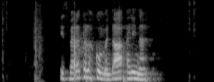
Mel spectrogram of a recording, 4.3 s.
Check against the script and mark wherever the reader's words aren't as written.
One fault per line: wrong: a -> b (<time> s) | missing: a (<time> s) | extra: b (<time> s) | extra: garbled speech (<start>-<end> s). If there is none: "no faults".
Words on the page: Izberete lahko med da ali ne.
no faults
